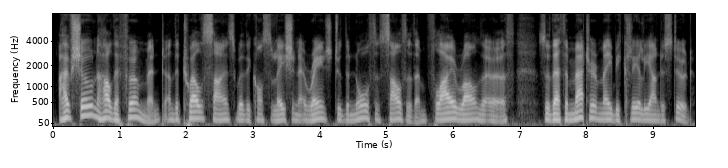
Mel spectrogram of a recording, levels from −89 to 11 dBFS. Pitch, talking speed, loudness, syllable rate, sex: 115 Hz, 205 wpm, -20 LUFS, 5.0 syllables/s, male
